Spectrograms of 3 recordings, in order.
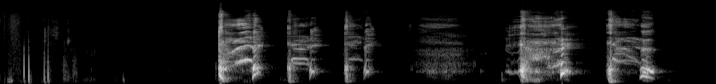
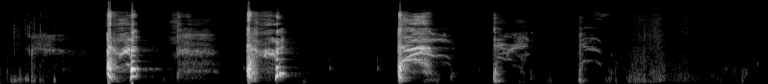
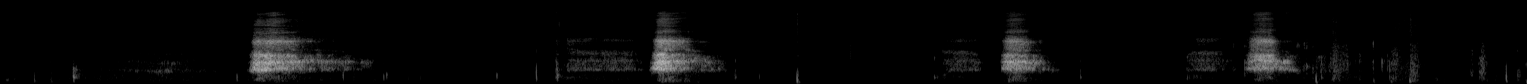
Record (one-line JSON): {"cough_length": "7.2 s", "cough_amplitude": 32767, "cough_signal_mean_std_ratio": 0.34, "three_cough_length": "7.7 s", "three_cough_amplitude": 32768, "three_cough_signal_mean_std_ratio": 0.27, "exhalation_length": "15.3 s", "exhalation_amplitude": 13165, "exhalation_signal_mean_std_ratio": 0.27, "survey_phase": "beta (2021-08-13 to 2022-03-07)", "age": "45-64", "gender": "Female", "wearing_mask": "No", "symptom_runny_or_blocked_nose": true, "symptom_shortness_of_breath": true, "symptom_fatigue": true, "symptom_onset": "12 days", "smoker_status": "Never smoked", "respiratory_condition_asthma": false, "respiratory_condition_other": false, "recruitment_source": "REACT", "submission_delay": "2 days", "covid_test_result": "Negative", "covid_test_method": "RT-qPCR", "influenza_a_test_result": "Negative", "influenza_b_test_result": "Negative"}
